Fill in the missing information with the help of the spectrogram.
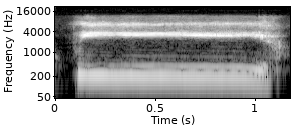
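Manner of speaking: shouted high wee; loud gleeful wee. Pretend. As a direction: yell it as you swing up. Swinging higher, louder wee.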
